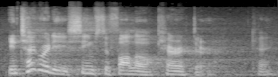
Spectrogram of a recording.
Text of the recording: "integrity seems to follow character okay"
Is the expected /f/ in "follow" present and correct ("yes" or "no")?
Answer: yes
